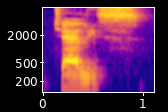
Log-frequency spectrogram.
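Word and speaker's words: caelis: Letemo, aqui tem um A mudo, e no celis, o A ele é mudo, porque ele está próximo da letra E. E aí, como fica o C com E, o som é celis.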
